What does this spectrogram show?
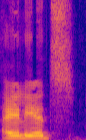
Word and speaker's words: Ayleids: akatosh down to ayleids is that how i pronounce that by the way aliets a-leads allieds somebody help me out are we saying aliens ayleids yep ayleids yay for my instincts okay let's record this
